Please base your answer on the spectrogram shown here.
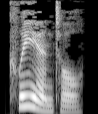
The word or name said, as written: cliental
